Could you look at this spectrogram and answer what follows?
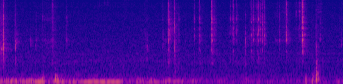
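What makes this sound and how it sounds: A metal utility-knife blade scrapes and cuts small chips from the surface of a hand-sized solid oval confetti soap bar with pink, blue and green flecks, held in the palm. The sound is a run of short, crisp, bright scratching clicks over a low hum, with a smoother low scraping stretch early on, leaving a carved bar.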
